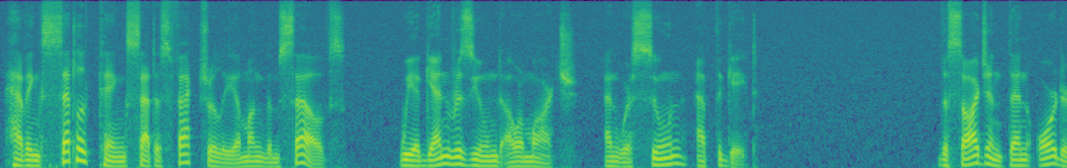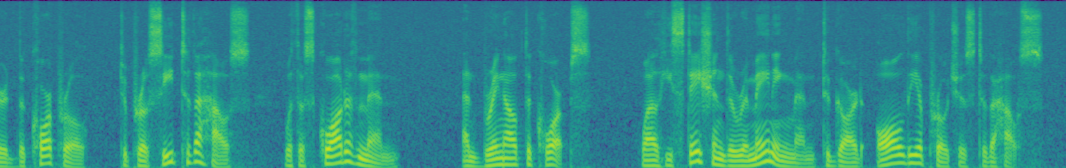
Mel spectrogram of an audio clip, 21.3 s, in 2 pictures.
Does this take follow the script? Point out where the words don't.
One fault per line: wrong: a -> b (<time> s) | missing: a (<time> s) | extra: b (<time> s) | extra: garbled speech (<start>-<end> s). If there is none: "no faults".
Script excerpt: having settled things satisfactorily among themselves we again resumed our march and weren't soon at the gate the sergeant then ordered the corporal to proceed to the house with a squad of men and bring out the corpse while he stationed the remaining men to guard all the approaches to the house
wrong: weren't -> were (6.2 s)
